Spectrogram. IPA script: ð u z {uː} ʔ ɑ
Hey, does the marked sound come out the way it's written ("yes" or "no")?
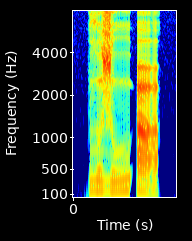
yes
